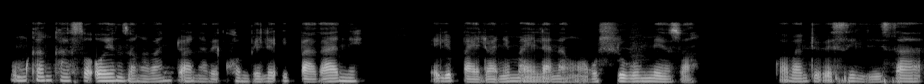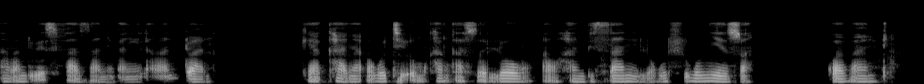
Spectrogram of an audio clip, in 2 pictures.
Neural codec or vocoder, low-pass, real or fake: vocoder, 44.1 kHz, 80 mel bands, Vocos; 7.2 kHz; fake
